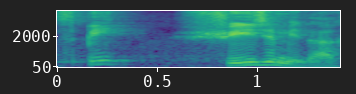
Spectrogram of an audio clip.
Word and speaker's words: species: species는 좀 틀린 발음. species입니다.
